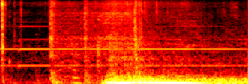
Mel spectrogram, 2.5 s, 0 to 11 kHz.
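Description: A 2001 Pontiac Firebird Trans Am WS6 with its LS1 V8 cranks briefly and fires up, settling into a loud, deep, throaty rumble close by, with no one talking.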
